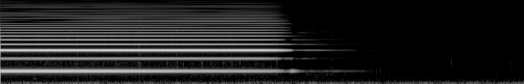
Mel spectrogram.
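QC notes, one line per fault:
No fault was heard in this music clip. There is nothing to log against any point in it.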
